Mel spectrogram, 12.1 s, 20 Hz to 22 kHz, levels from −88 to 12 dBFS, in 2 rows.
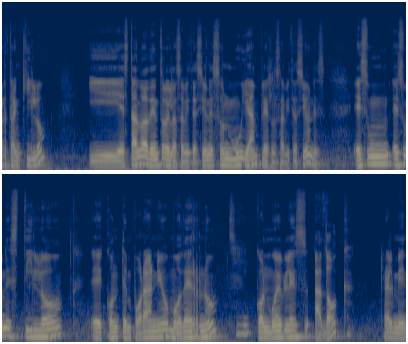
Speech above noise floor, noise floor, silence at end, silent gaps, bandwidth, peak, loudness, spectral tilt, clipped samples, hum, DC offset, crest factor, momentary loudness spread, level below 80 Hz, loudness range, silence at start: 24 dB; -57 dBFS; 0 s; none; 15.5 kHz; -14 dBFS; -34 LUFS; -6.5 dB/octave; under 0.1%; none; under 0.1%; 18 dB; 11 LU; -58 dBFS; 2 LU; 0 s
